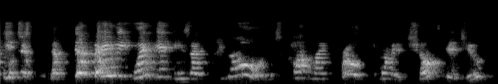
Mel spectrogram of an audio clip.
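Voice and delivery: high indignant bickering; shocked squabble. Acted. Wife and husband bickering over the baby, high-pitched. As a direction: argue in mock shock.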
